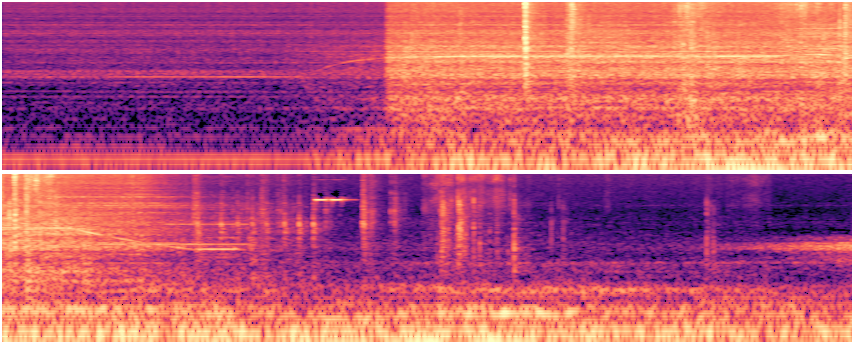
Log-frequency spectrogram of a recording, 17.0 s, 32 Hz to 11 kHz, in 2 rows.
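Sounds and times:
low rumble: 0:12.5 - 0:17.0.

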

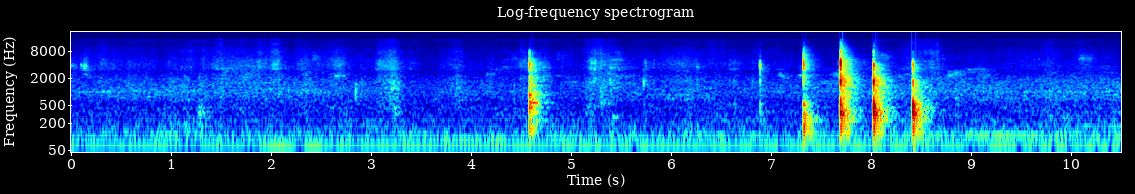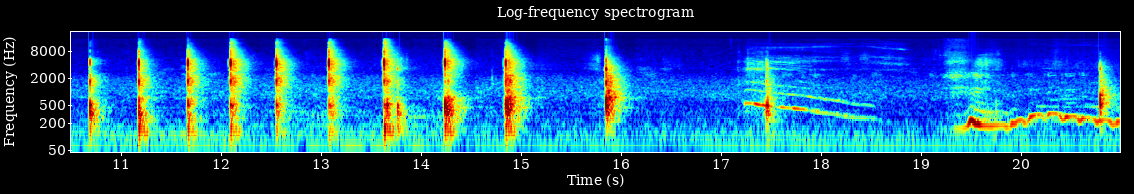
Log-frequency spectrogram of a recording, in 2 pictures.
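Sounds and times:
hammer knocking dowels into wood: 0:10.7 - 0:15.2.

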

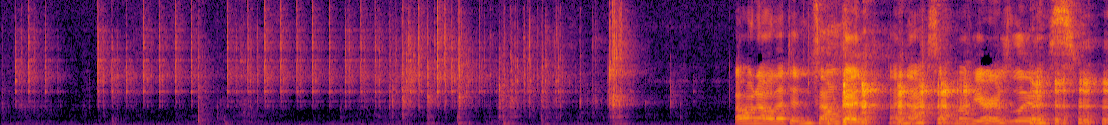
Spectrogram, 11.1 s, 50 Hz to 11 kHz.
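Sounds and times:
plastic gears clicking: 0:00.0 - 0:06.8.

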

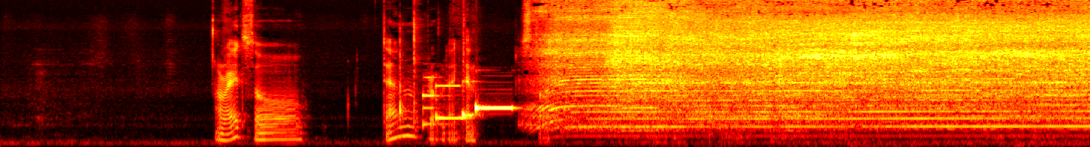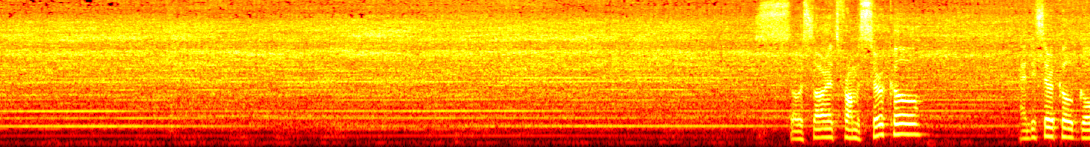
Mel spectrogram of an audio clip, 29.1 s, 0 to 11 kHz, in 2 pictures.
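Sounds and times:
robotic vacuum whining: 0:07.0 - 0:29.0.

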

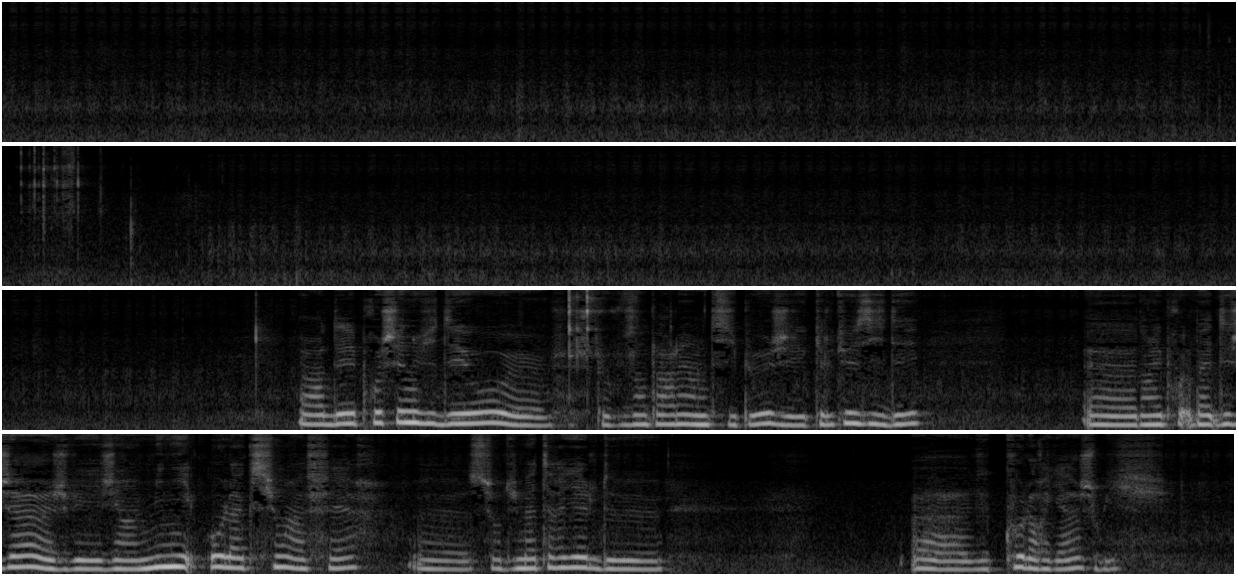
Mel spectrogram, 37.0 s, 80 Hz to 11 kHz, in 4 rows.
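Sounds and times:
pencil scratching on paper: 0:00.0 - 0:09.8, 0:10.8 - 0:32.5, 0:35.4 - 0:37.0.

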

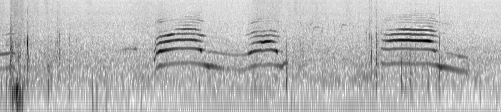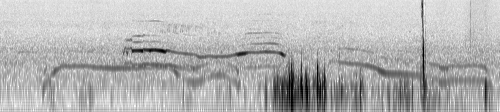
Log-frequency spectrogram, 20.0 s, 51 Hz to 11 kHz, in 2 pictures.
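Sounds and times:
cat yowling: 0:03.1 - 0:05.7, 0:07.7 - 0:09.4, 0:11.0 - 0:15.8, 0:16.8 - 0:19.8
low cat moan: 0:10.9 - 0:15.8, 0:16.8 - 0:19.9.

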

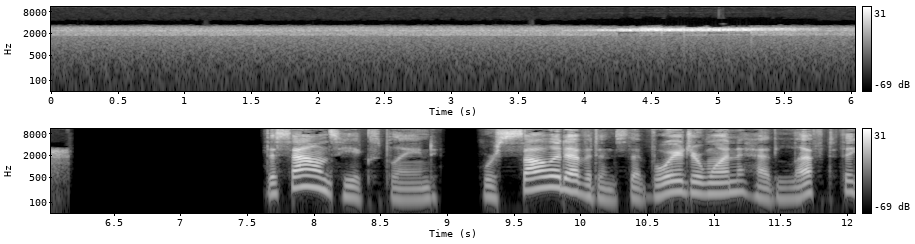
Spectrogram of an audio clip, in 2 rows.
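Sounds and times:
narrow high hiss: 0:00.0 - 0:06.2
high tone: 0:03.9 - 0:06.2.

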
